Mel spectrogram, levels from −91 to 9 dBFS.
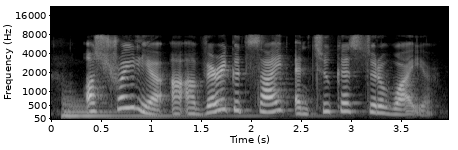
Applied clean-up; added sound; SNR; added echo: none; Bowed string instrument; 16 dB; none.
